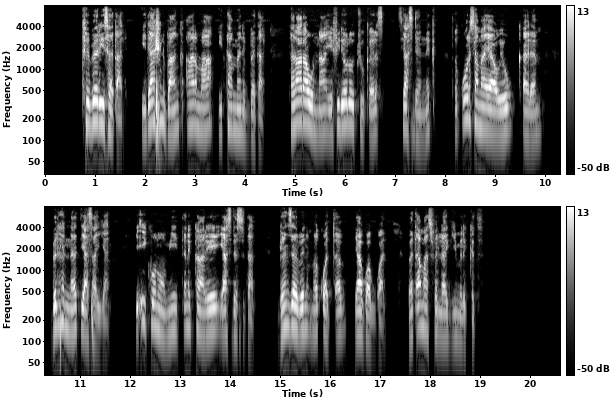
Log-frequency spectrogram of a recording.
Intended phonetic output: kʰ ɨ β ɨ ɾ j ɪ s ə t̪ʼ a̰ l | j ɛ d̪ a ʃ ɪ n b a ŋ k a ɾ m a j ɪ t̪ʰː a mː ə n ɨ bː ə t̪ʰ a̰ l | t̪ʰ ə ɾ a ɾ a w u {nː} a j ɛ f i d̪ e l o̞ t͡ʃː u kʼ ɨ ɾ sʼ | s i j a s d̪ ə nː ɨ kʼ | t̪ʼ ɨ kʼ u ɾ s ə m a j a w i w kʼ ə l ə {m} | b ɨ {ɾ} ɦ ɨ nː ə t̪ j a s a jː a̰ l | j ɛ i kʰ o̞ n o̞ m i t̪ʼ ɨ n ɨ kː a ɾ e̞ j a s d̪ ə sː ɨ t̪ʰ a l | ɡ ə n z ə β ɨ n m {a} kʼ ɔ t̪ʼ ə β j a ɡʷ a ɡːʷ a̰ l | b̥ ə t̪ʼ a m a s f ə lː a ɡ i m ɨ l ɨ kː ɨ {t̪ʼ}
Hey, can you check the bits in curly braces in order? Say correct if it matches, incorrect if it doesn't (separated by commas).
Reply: correct, correct, incorrect, incorrect, incorrect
